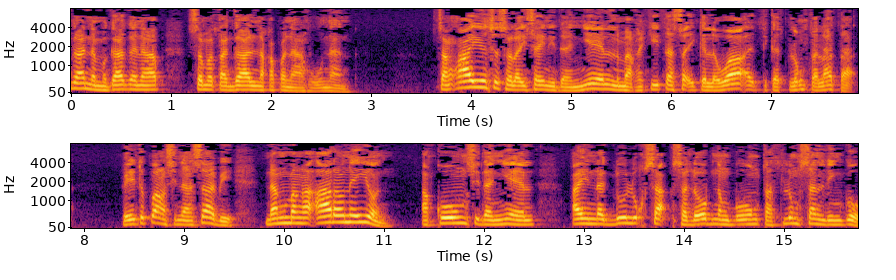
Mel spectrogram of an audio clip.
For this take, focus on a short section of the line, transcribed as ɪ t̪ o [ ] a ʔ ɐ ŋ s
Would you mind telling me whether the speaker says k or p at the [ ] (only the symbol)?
p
